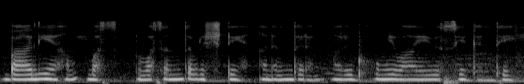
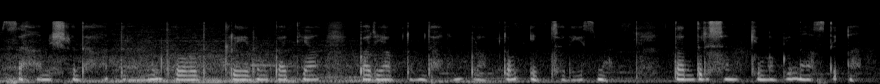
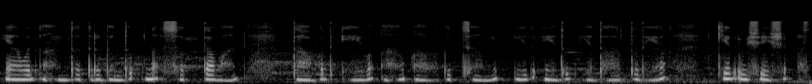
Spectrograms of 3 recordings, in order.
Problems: continuous background conversations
